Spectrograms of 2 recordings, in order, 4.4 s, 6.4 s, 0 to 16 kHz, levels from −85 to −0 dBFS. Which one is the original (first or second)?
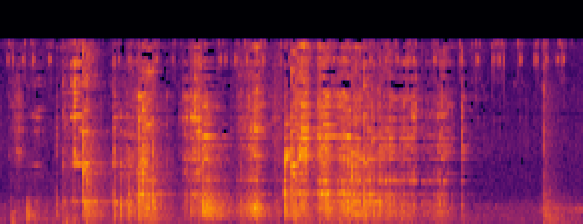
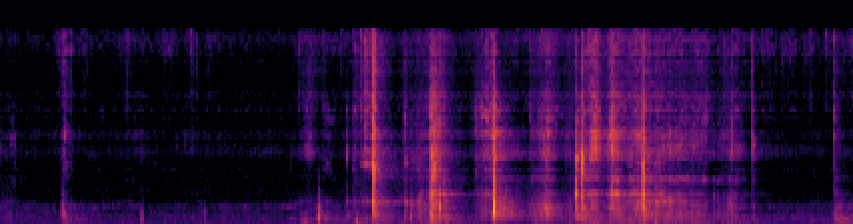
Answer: first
